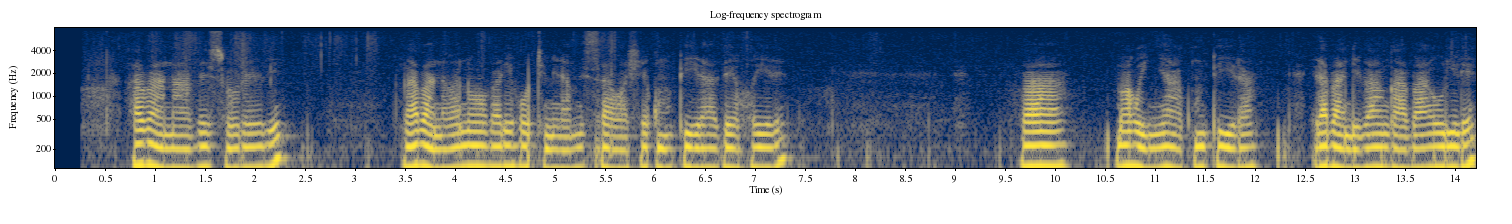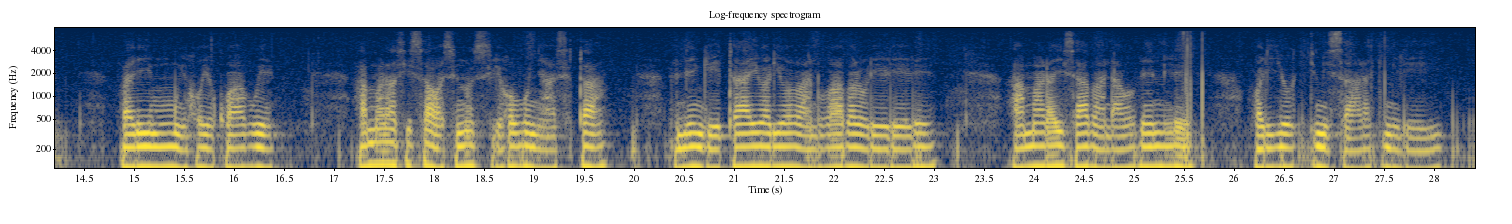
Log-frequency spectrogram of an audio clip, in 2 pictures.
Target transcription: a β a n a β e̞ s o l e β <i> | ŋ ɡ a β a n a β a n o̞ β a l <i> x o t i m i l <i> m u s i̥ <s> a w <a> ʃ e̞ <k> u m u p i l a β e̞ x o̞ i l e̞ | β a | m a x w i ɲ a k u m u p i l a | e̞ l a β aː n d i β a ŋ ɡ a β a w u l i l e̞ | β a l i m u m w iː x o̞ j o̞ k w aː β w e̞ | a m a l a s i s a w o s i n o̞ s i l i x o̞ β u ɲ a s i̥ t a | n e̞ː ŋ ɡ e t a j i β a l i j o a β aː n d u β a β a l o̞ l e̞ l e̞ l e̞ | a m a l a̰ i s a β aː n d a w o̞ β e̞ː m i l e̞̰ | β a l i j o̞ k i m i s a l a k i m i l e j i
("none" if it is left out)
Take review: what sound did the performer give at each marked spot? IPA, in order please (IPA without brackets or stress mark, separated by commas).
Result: i, i, a, s, a, k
